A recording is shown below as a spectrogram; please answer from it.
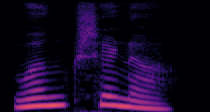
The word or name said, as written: ವಂಕ್ಷಣ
